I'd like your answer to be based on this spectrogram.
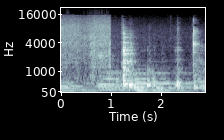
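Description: Cauliflower meat for vegan street tacos softens in oil in a pan on residual heat, with a soft, fading sizzle broken by a few sharp utensil clinks and scrapes.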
